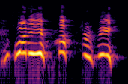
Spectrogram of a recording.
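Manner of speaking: high, loud, fast mock protest; exasperated retort. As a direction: throw it out as a hammed-up exasperated yell. Jokingly acts an exasperated retort.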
